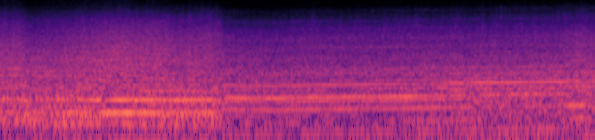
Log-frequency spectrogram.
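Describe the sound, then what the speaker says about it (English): Race car engines in the iRacing video game at New Hampshire, a steady loud roar of several cars running flat out down the straightaway, pitches shifting as they jostle side by side, with no talk. "It's going to be a drag race down the straightaway."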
